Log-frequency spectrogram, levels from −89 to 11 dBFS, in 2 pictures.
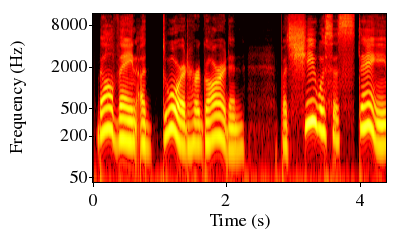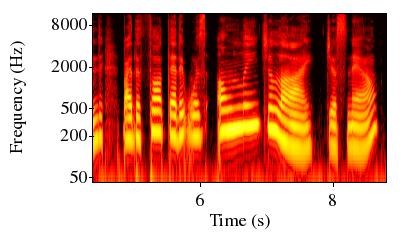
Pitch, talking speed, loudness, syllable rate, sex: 195 Hz, 125 wpm, -17 LUFS, 3.7 syllables/s, female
